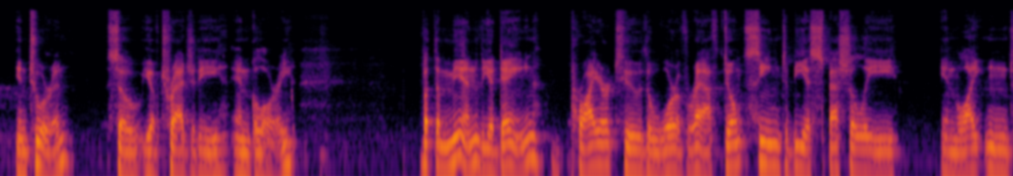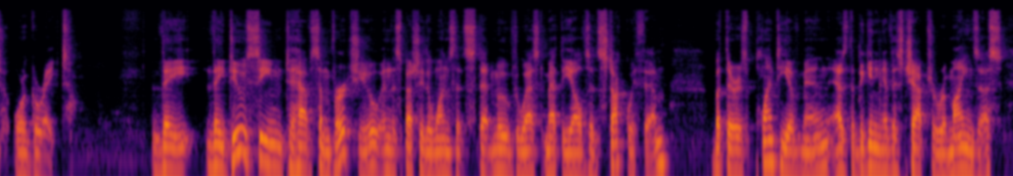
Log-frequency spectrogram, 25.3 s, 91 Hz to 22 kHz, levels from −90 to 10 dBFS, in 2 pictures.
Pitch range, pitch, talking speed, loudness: 100-120 Hz, 105 Hz, 150 wpm, -26 LUFS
